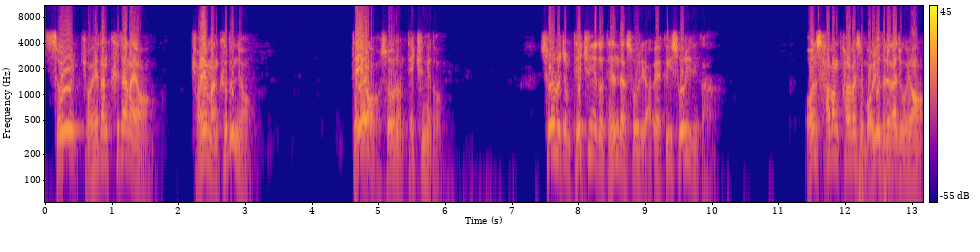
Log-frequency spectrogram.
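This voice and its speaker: Long pauses come often as a man talks at a moderate pace. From Ulleungdo, Gyeongsang region, South Korea. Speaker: pastor. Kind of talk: sermon. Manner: animated, emphatic.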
